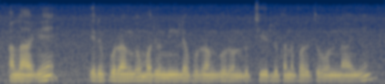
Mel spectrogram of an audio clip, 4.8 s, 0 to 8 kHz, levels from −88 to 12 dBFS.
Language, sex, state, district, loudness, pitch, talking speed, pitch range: Telugu, male, Telangana, Mahabubabad, -18 LUFS, 115 Hz, 125 wpm, 110-120 Hz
